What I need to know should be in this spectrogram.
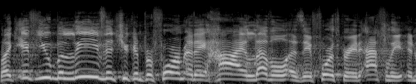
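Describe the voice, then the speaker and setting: A man with an American accent speaks in a raised, projected voice at a fairly quick pace, with lively intonation and noticeable background noise. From suburban Chicago, US Midwest. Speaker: pastor. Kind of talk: sermon. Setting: church.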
